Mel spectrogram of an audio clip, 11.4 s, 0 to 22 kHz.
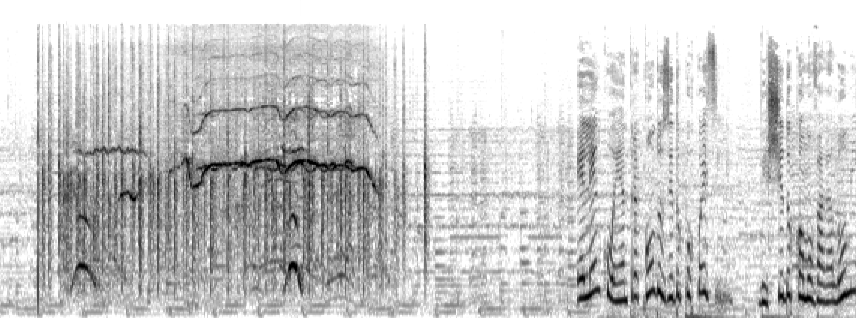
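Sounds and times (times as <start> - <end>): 
audience applauding the cast: 0.5 - 5.8
crowd whooping: 0.8 - 5.2
shrill whistles from the crowd: 0.8 - 5.2
speech: 7.7 - 11.4.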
